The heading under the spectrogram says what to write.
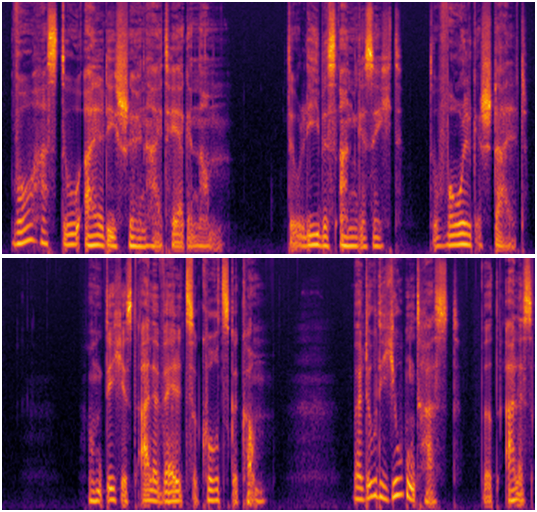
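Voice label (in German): Erzählung; LOFT VOICES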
